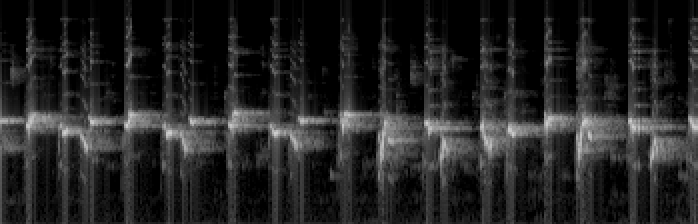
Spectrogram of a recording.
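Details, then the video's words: Yellow-vented bulbul in long, melodious 'ropel' style song, lively and chatty: a steady run of short, liquid, slurred notes, each dipping or rising, delivered about three per second for the whole stretch, with no other sounds behind. "ROPEL MERDU trucukan gacor ropel panjang istimewa"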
